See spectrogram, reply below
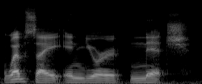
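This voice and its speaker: Deep-voiced enthusiastic podcast host. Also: male voice, slow pace, a bit bright, smooth. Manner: enthusiastic, steering the conversation with questions. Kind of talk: casual podcast discussion.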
